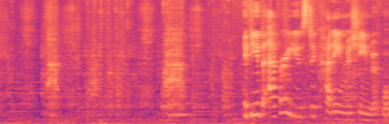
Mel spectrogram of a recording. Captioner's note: machine whirring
